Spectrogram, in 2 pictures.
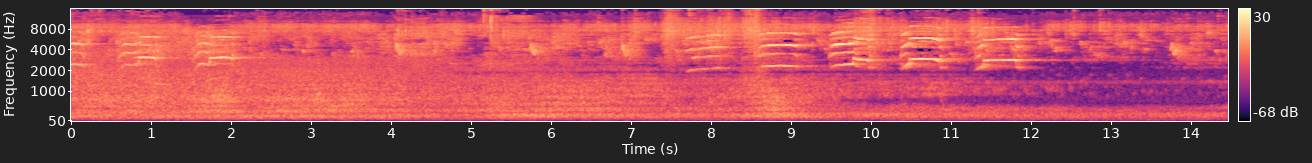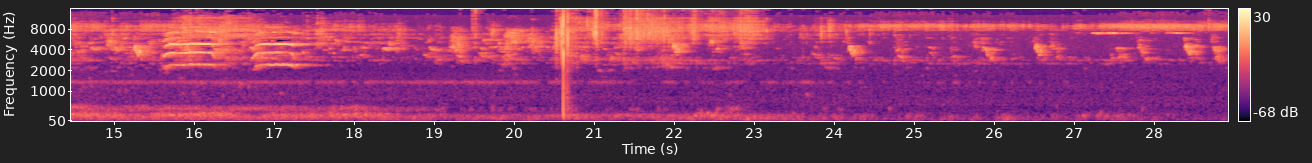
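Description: Small birds chirping in quick series of short, repeated notes, over a low rumble that fades away about halfway through; a single sharp click comes about twenty seconds in.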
